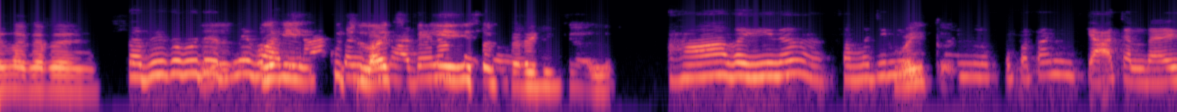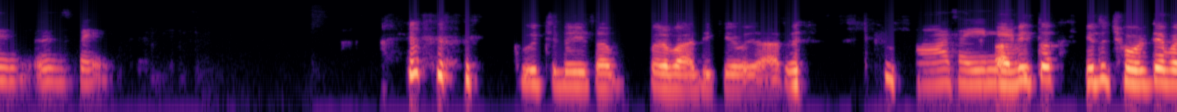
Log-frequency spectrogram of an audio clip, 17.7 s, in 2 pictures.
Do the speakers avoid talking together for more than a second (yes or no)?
no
